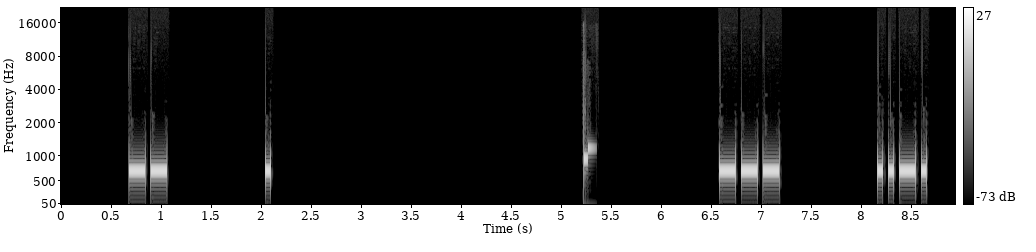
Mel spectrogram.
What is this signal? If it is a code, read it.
Morse code, heard as a keyed tone, about 22 wpm, spaced as for 8 wpm, 700 Hz. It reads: ME OF
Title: 6x Character Spacing - Top 300 Words - 22wpm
